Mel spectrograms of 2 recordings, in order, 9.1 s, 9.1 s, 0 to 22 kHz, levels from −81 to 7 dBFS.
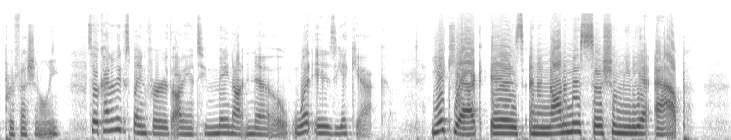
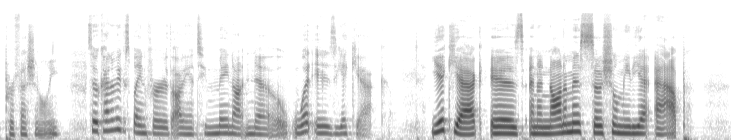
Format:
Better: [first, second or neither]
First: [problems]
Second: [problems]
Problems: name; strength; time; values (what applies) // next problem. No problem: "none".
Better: second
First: distortion; heavy; 9% of the sound clipped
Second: none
